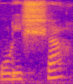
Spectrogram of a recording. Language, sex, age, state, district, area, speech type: Bengali, female, 18-30, West Bengal, Dakshin Dinajpur, urban, spontaneous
